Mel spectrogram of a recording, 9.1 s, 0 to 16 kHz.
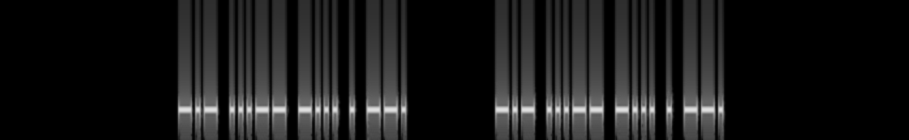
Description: Morse code, heard as a keyed tone, about 28 wpm, 700 Hz. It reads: K3BEG K3BEG
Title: USA Call Signs - 5 Characters - Repeated 2x - 28wpm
